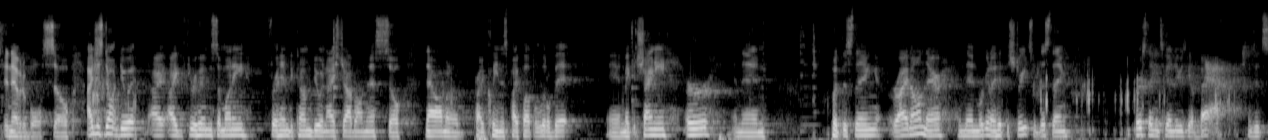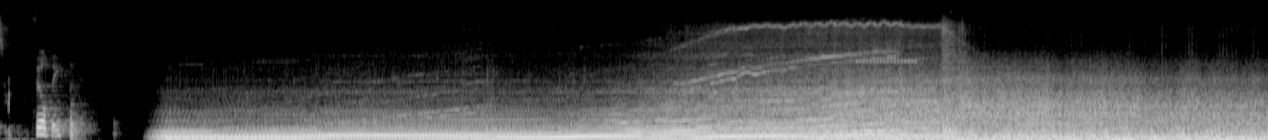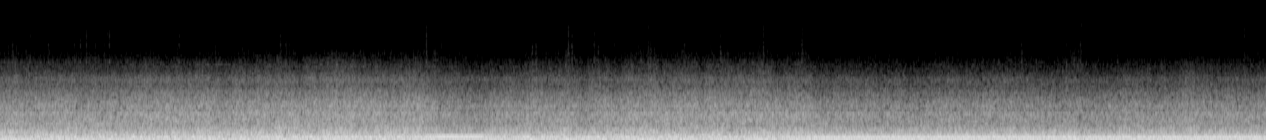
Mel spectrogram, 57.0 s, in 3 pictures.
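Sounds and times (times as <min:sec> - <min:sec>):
car engine accelerating: 0:21.2 - 0:57.0
high turbo whistle: 0:28.6 - 0:33.4.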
